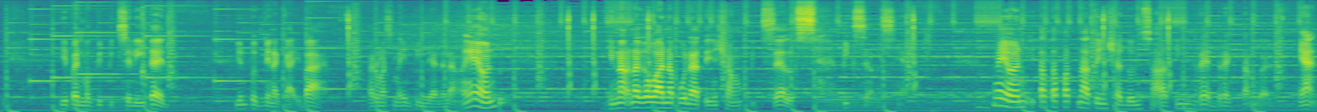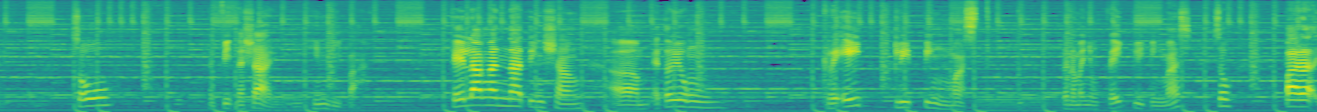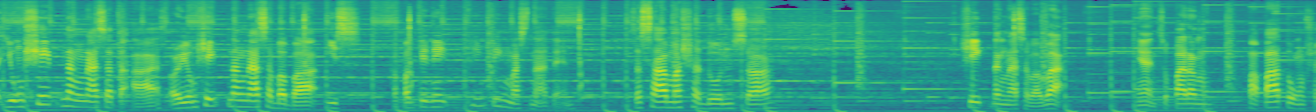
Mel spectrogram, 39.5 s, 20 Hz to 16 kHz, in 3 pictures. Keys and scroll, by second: 1.4 Return.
